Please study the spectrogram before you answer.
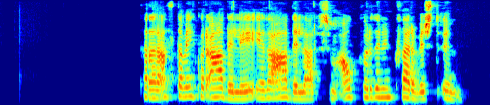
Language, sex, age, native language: Icelandic, female, 40-49, Icelandic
